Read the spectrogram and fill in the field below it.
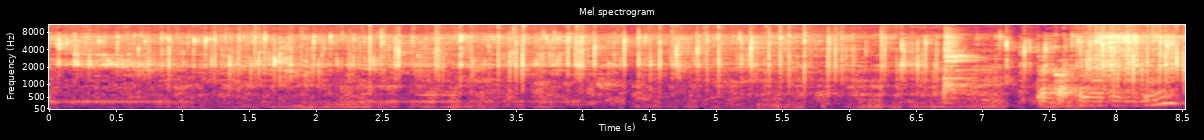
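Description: Nigella seeds sizzle in hot mustard oil in a wok, a bright crackling hiss with spattering pops and a stirring scrape near the end, while someone talks over it.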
